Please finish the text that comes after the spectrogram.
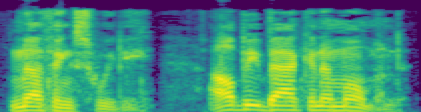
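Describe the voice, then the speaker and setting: A man voicing a smooth, self-righteous preacher's son and family man in an audiobook, folksy and pleading. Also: on the low side, animated, quick pace, fairly bright tone, no room sound, pitched above the performer's own voice. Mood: reassuring.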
